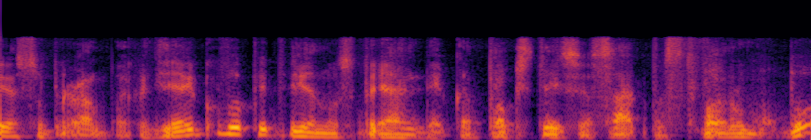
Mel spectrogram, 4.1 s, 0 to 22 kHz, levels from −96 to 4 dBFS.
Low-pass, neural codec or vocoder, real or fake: 7.2 kHz; codec, 24 kHz, 1.5 kbps, HILCodec; fake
